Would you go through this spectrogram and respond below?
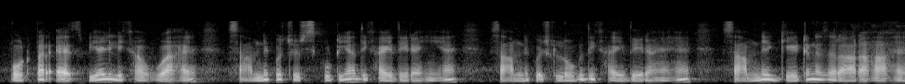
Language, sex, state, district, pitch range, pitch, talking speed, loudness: Hindi, male, Chhattisgarh, Bilaspur, 90-115 Hz, 95 Hz, 170 wpm, -21 LUFS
